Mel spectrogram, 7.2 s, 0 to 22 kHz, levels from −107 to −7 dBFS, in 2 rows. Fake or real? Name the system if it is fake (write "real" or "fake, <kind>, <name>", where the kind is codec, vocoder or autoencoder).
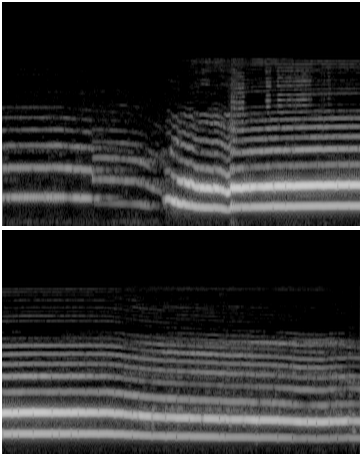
real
